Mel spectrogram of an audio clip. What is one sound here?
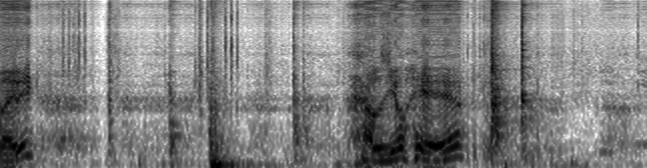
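A ratchet wrench clicks as it turns a bolt.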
